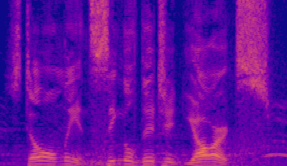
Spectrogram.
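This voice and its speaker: A man's voice: fairly high pitch, expressive, normal speed, fairly bright tone. A man doing live American football play-by-play as a radio announcer, following the action in clipped, vivid phrases. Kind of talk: live sports play-by-play commentary.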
